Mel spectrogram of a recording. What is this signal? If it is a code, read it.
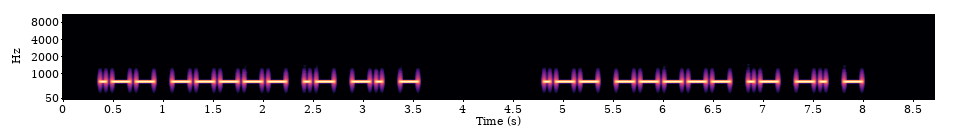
Morse code, heard as a keyed tone, about 20 wpm, 700 Hz. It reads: W0ANT W0ANT
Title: USA Call Signs - 5 Characters - Repeated 2x - 20wpm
